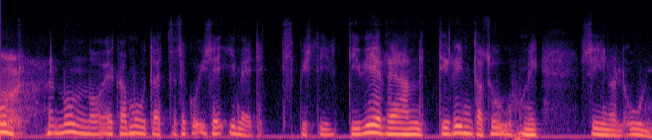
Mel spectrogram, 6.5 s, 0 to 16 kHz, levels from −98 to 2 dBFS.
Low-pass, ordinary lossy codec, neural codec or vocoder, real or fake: 14.4 kHz; Opus, 24 kbps; none; real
